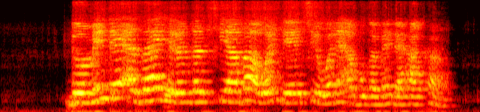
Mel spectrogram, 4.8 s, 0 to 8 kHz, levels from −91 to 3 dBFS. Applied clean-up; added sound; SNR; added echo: neural separator model SepFormer DNS4.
